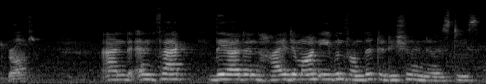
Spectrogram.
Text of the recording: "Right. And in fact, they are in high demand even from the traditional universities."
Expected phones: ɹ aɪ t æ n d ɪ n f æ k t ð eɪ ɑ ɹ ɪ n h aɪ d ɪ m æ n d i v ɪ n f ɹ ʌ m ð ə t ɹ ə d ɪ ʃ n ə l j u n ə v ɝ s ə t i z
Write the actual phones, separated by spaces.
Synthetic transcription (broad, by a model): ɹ t æ n d ɪ n f æ k t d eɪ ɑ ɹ ɪ n h aɪ d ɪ m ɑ n d i v ɪ n f ɹ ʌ m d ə t ɹ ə d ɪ ʃ ə n j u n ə v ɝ s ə t i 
